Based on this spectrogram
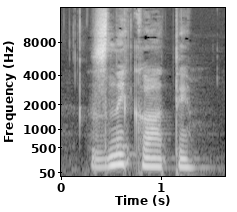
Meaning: to disappear, to vanish
- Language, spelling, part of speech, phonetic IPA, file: Ukrainian, зникати, verb, [zneˈkate], Uk-зникати.ogg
